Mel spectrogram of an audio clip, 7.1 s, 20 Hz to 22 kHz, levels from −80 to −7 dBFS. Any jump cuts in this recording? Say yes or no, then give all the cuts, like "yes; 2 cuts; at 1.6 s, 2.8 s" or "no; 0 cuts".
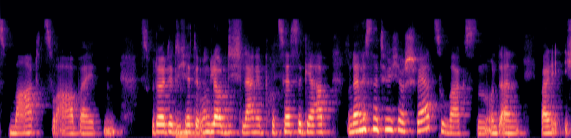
no; 0 cuts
